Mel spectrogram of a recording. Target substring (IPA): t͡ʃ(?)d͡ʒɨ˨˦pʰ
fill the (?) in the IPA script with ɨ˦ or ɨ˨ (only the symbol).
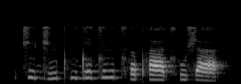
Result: ɨ˦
